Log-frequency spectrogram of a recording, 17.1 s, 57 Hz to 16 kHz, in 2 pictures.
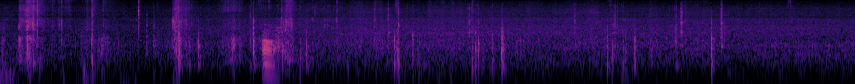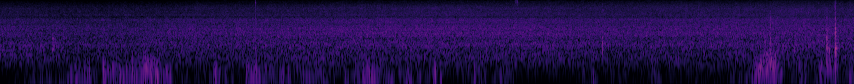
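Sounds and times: wind buffeting microphone: 0:08.8 - 0:13.8, 0:15.8 - 0:17.0.

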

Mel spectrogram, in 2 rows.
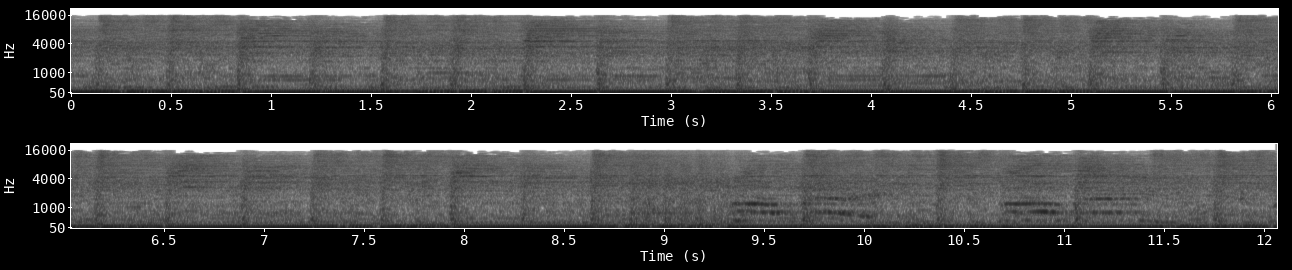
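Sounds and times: bass guitar: 0:00.0 - 0:12.0
electric guitar: 0:00.0 - 0:12.0
steady drum beat: 0:00.0 - 0:12.0.

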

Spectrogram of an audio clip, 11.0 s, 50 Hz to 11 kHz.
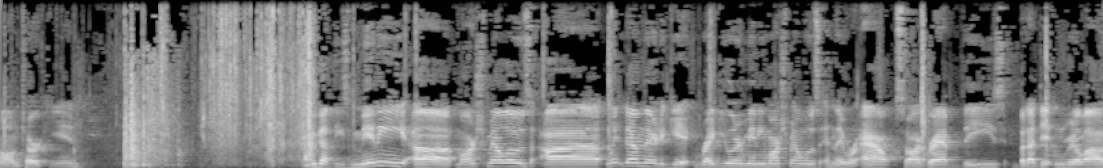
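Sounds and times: plastic bag crinkling: 0:01.1 - 0:03.8
aluminium foil pan crinkling: 0:01.2 - 0:03.6.

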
